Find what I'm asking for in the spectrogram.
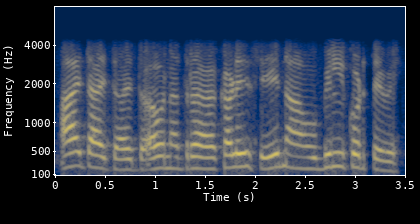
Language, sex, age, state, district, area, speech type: Kannada, female, 60+, Karnataka, Udupi, rural, conversation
